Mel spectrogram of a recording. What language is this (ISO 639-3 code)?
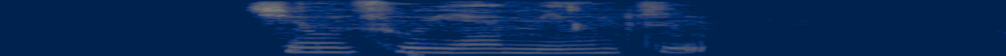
zho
